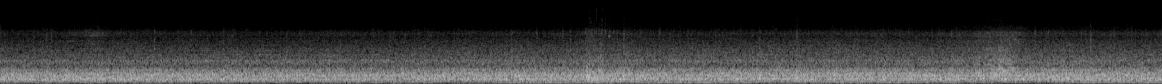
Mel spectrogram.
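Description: A car driving at steady speed, heard from inside the cabin: a steady hum of tyres on the road and engine.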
